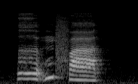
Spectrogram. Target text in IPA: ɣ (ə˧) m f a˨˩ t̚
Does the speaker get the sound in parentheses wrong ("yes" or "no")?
yes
